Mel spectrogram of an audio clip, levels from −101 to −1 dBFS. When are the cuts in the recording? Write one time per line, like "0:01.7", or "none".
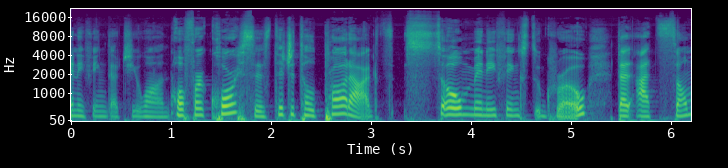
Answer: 0:01.0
